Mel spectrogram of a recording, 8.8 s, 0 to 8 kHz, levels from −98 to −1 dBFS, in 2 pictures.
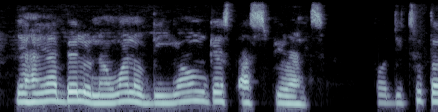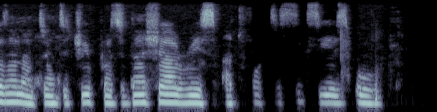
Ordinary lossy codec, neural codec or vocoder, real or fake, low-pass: Opus, 64 kbps; none; real; 7.2 kHz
